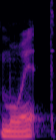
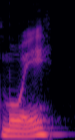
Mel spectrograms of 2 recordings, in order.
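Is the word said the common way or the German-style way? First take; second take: German-style; common. First: It is said the German-style way. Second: It is said the commonly assumed way. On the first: This is the correct pronunciation. The speaker calls it right. "but actually it's German. It's Moet" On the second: This is how most people say it. The speaker calls it wrong. "Everyone thinks it's Moet"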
